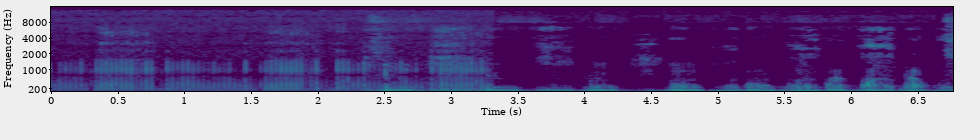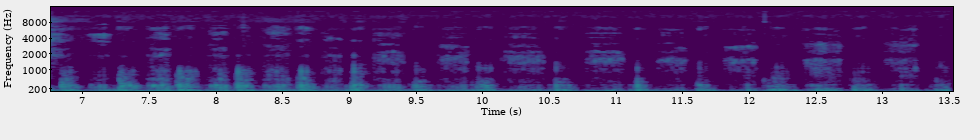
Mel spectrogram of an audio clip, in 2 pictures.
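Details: Domestic cat purring very close: a deep, throbbing rumble, smooth at first and then breaking into strong, regular pulses about once a second, heavy in low tones.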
